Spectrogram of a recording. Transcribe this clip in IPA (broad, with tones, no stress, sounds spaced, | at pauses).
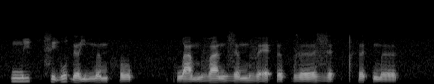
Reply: m i˦˥ k̚ s ḭ˧˥ w ɗ ə˧˩ j m ə˨˦ m h o˨˩ p̚ | k w a˧˩ m v a˧ n z ə˨˦ m v ɛ̰˧˥ ʔ ə˨˩ p̚ ɣ əː˨˦ z ə˨˩ t̚ t̪ʰ ə˦˥ t̚ m əː˨˩ k̚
